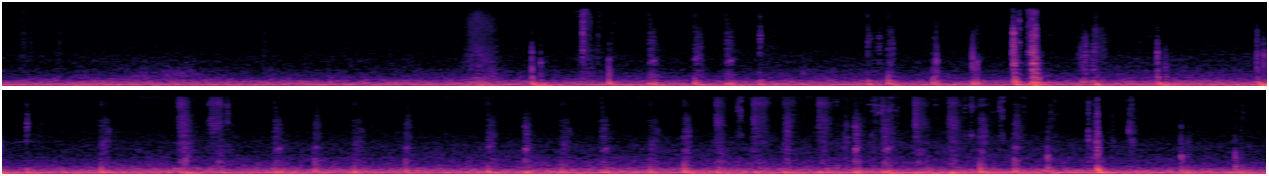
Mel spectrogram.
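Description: Footsteps thud steadily on wooden floors.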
